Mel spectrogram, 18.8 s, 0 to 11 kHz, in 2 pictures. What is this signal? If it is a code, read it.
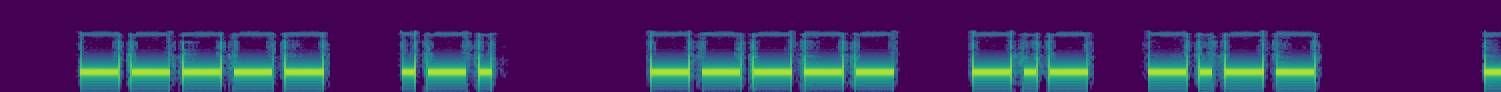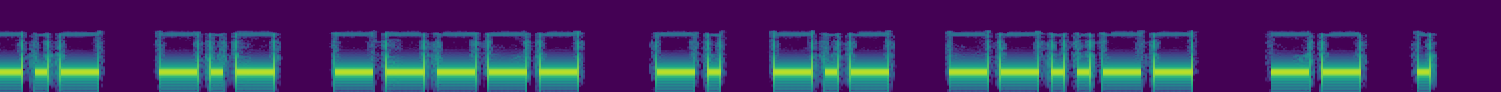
Morse code, heard as a keyed tone, about 15 wpm, spaced as for 12 wpm, 600 Hz. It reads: 0R 0KY KK0NK,ME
